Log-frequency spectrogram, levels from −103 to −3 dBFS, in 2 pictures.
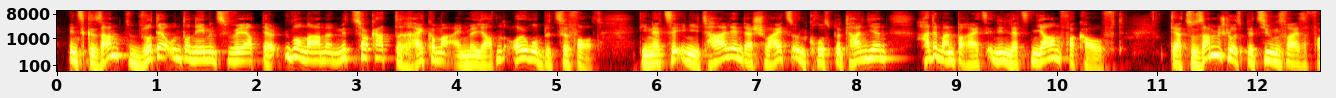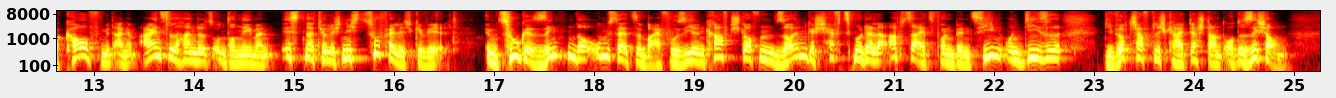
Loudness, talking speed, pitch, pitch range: -20 LUFS, 140 wpm, 170 Hz, 140-205 Hz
